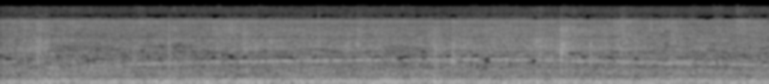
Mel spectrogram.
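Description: Steady hissing, rushing noise from a house fire burning in the wreckage of an exploded home. A faint siren slowly rises and falls over it.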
